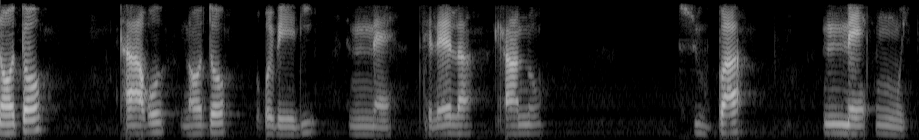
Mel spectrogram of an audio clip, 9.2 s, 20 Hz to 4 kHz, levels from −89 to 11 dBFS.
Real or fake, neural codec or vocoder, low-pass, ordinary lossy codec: fake; codec, 16 kHz, 16 kbps, FunCodec, trained on LibriTTS, 50 frames a second; 3.6 kHz; none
